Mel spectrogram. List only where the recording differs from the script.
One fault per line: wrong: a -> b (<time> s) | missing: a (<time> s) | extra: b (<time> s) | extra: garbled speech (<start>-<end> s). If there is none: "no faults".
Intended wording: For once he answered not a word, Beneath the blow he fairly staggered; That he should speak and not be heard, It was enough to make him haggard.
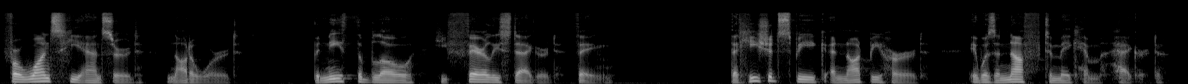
extra: thing (5.7 s)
